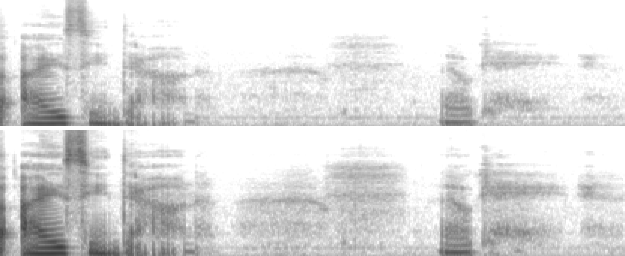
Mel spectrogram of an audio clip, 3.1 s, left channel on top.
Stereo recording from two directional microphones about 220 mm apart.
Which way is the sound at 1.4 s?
50° right (ahead or behind).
